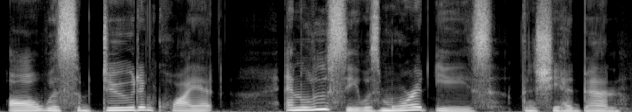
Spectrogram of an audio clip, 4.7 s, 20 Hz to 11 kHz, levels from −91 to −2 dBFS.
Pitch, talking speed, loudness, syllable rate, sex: 195 Hz, 190 wpm, -20 LUFS, 4.5 syllables/s, female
